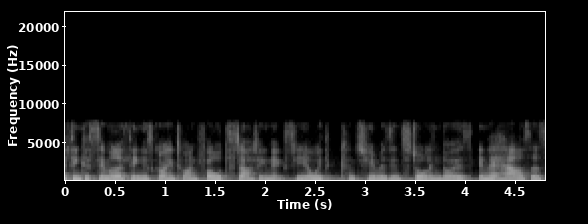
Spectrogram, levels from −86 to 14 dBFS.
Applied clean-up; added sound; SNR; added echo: none; none; none; none.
